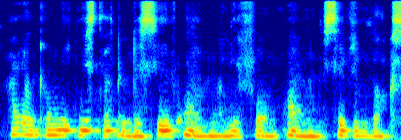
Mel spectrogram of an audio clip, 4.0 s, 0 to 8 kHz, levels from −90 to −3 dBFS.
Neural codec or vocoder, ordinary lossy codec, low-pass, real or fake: codec, 16 kHz, 2 kbps, FreqCodec, smaller model; none; none; fake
